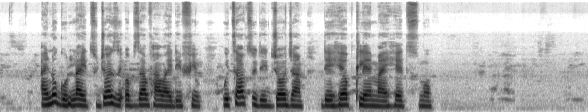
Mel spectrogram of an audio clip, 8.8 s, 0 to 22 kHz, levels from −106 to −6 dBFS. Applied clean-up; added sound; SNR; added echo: none; none; none; none.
